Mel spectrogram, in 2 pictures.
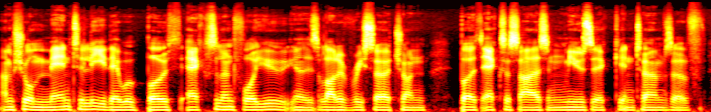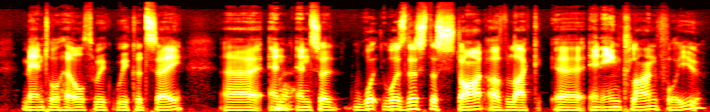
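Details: Adult male speaker; normal speech.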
